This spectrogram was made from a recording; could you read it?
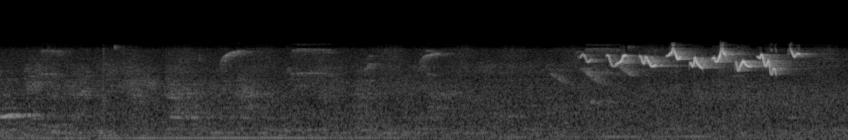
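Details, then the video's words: Ultramarine grosbeak singing a lot, one fast warbling phrase of high, jumping whistled notes near the end after quiet moments with only faint distant notes and low hum. "canta muito este azulão"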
